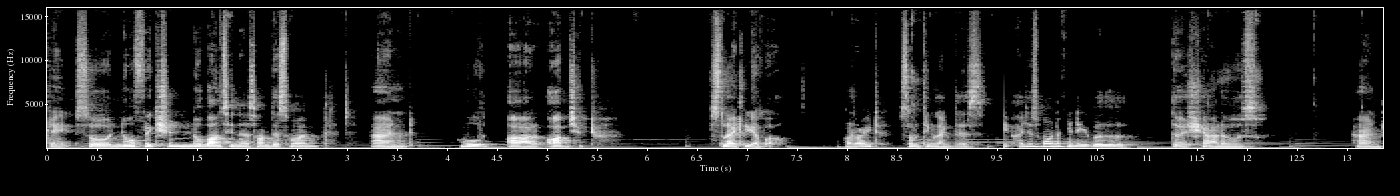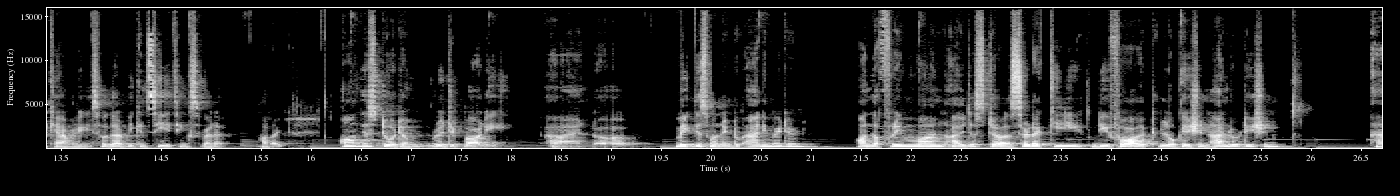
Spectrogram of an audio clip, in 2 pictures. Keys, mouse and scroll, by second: 16.0 click, 16.3 middle click, 17.0 click, 17.7 middle click, 19.8 click, 20.4 shift+middle click, 20.5-21.1 scroll up 3, 21.6-21.9 scroll up 2, 21.9 middle click, 23.5 i, 25.2 scroll down 1, 25.7 KP_1, 26.2 shift+middle click, 26.6 KP_1.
